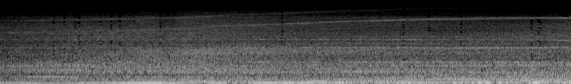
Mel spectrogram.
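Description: A train's heavy low rumble, with a thin high whine rising slowly in pitch over a few seconds.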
